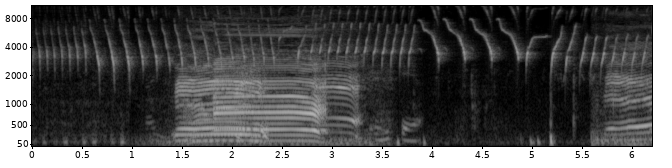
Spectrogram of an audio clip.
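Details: Cattle walking toward their pen in the late afternoon, herded by a cowherd in the village. One sustained, rich moo dominates the middle, with a shorter lowing at the end and dense bird chirps around it.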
